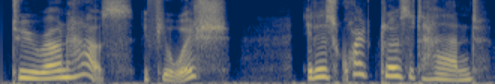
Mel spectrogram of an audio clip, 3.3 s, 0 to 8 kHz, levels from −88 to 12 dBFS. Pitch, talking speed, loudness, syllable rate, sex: 245 Hz, 220 wpm, -18 LUFS, 6.0 syllables/s, female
